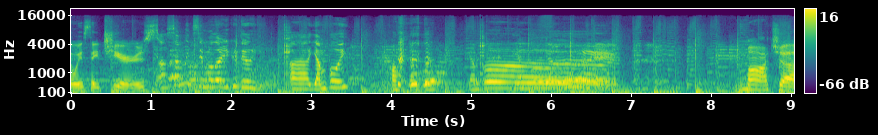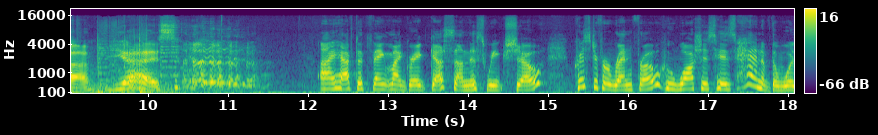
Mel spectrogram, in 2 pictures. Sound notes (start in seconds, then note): 3.7 all cheersing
